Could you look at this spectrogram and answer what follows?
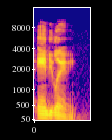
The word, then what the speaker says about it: Andy Lanning: Dan Abnett and Annie Lane. Am I saying that right? Fucking it up, Anna. – Dan Abnett? – Dan Abnett and Andy Lanning.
